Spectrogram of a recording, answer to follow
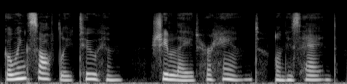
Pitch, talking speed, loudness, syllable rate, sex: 215 Hz, 190 wpm, -18 LUFS, 4.0 syllables/s, female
